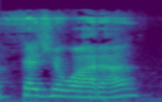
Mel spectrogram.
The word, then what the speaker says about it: feijoada: Um, so, in fact, I wanted to explain today how to make a, a feijoada. Did I say that correctly? Feijoada. Feijoada. feijoada. – Yes.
